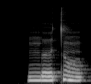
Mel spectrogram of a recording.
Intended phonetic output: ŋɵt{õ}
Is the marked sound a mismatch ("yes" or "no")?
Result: no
